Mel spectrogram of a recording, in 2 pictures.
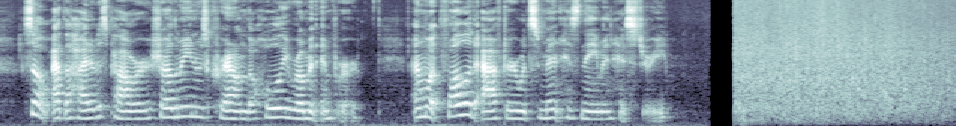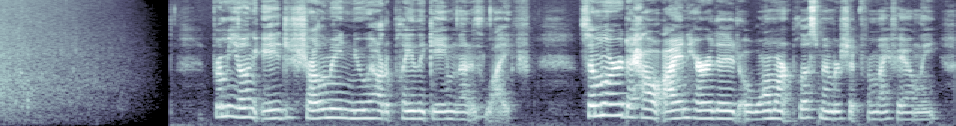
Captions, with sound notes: So at the height of his power, Charlemagne was crowned the Holy Roman Emperor, and what followed after would cement his name in history. [waves crashing] From a young age, Charlemagne knew how to play the game that is life. Similar to how I inherited a Walmart Plus membership from my family,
